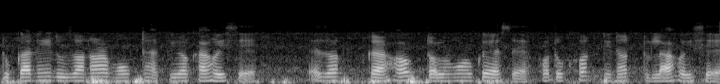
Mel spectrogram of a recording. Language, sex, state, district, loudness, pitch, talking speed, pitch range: Assamese, female, Assam, Sonitpur, -19 LUFS, 165 Hz, 135 wpm, 160-170 Hz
